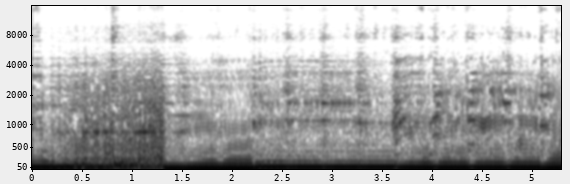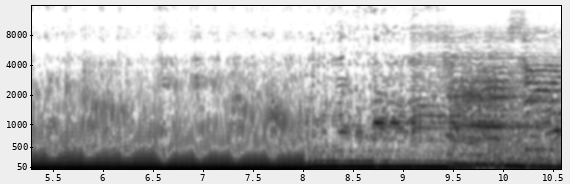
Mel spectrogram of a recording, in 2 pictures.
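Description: Electronic dance music played very loud through a large outdoor DJ speaker tower, dominated by a heavy bass line that steps between sustained notes.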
